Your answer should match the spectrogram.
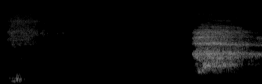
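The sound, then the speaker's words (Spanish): A deep breath drawn in sharply, a pause of silence, then a long, airy exhale. No talking. “Entonces tomas una respiración profunda”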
